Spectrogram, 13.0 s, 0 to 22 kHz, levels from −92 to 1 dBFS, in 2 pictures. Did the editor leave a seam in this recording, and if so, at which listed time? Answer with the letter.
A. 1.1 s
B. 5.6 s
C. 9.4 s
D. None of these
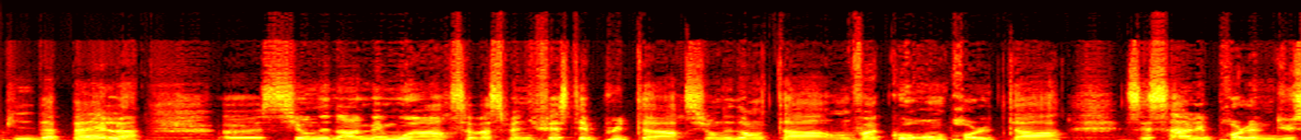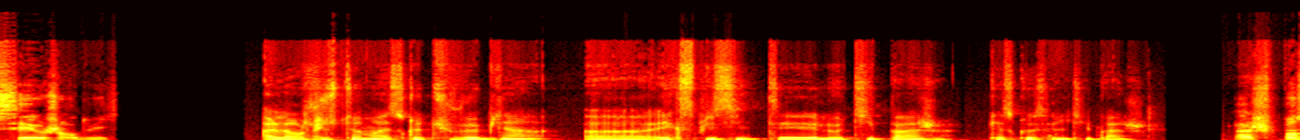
B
